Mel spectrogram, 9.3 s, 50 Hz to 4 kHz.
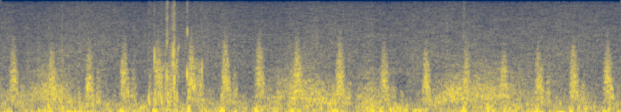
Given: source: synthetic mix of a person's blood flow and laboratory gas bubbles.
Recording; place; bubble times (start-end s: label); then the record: Doppler ultrasound of blood flow; subclavian vein
2.20-2.69 s: bubbles
2.76-2.82 s: bubbles
2.88-3.03 s: bubbles
From the record:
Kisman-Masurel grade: 211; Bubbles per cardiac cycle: several, 3 to 8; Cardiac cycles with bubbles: 1 to 10%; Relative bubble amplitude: barely perceptible (0.100 to 0.250); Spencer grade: 1 (occasional bubble signal discernible with the cardiac motion signal, with majority of cardiac periods free of bubbles); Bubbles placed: anywhere in the cardiac cycle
